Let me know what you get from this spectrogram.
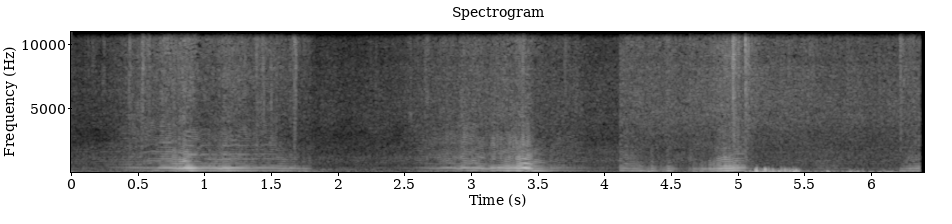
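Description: A bee's steady, low wing buzz that swells and fades as it flies close by.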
